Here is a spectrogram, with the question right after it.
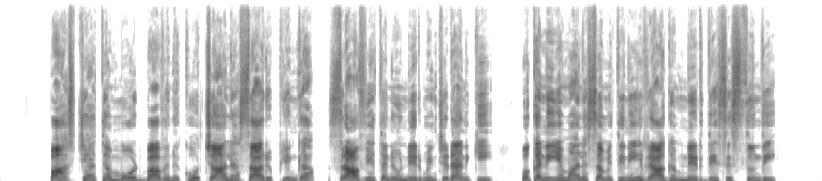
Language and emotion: Telugu, neutral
